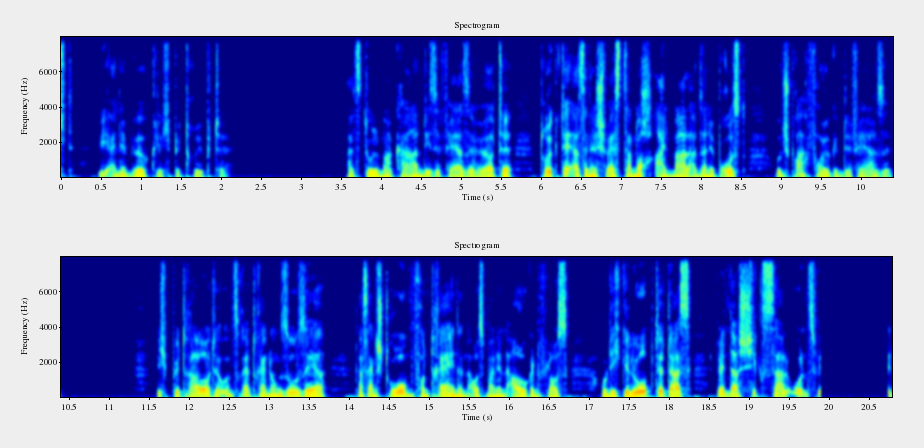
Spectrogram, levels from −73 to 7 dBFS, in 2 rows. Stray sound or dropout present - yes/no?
no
